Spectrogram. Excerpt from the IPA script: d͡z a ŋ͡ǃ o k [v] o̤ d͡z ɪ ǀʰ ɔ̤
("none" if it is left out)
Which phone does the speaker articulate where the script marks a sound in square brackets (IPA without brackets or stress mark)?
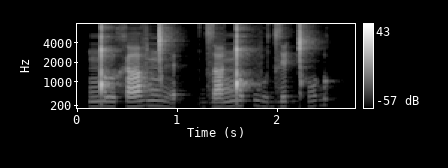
v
